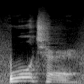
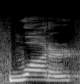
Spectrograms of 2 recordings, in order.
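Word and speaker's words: water: ماشي ماشي لو عايز انطقها برابر برونسيشن او نطق مظبوط اللي هو الطبيعي اللي هو بتاع الكشناري بتاع القاموس هنطقها ايه وتر هنطقها وتر دي كده النطق اللي انا لو فتحت القاموس هسمعها تمام ماشي ماشي ماشي طب انا هروح للامريكان اكسنت هيقول لك وتر ماشي ماشي ماشي نطقها واتر تمام ودي دي ليها رولز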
